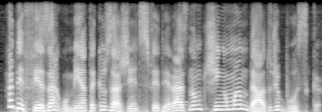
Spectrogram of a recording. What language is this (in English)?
Portuguese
